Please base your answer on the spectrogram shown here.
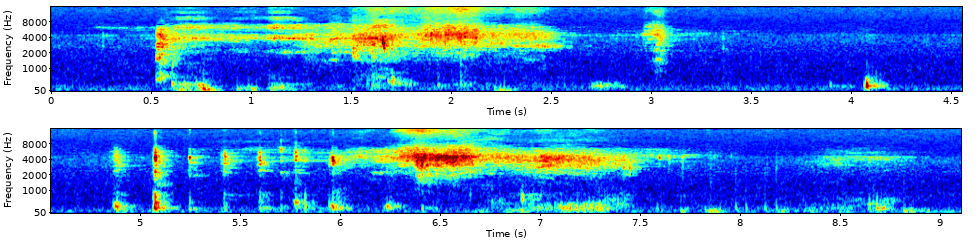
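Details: Sleeping pet dog Dordor dreaming, giving irregular snorts, puffs and clicky breaths, with a brief cough-like burst and a louder snuffling spell near the end in a quiet room.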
